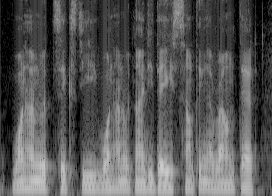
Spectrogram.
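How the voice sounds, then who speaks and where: Fairly quick speech from a man, dark and mellow in tone, fairly low in pitch and fairly even in intonation, against a quiet background. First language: not English (third language). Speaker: outdoor gear reviewer. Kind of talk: product review. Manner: hesitant, with filler words.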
